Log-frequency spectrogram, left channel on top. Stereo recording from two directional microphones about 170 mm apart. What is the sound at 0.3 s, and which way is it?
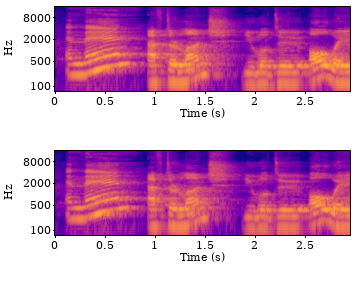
A woman's voice, 20° left (ahead or behind).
